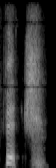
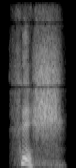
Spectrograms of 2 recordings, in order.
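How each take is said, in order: First: The word ends with a 'tch' sound. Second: The word ends with an 'sh' sound. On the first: The speaker calls it wrong. "People wouldn't understand that" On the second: The speaker calls it right. "it should be pronounced, "I'd like to order the fresh fish," not fitch"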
